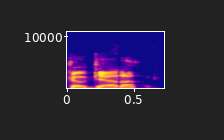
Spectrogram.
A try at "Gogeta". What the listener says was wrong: It's Gogeta, but you're pronouncing it like a Suthner slurring go-getter.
